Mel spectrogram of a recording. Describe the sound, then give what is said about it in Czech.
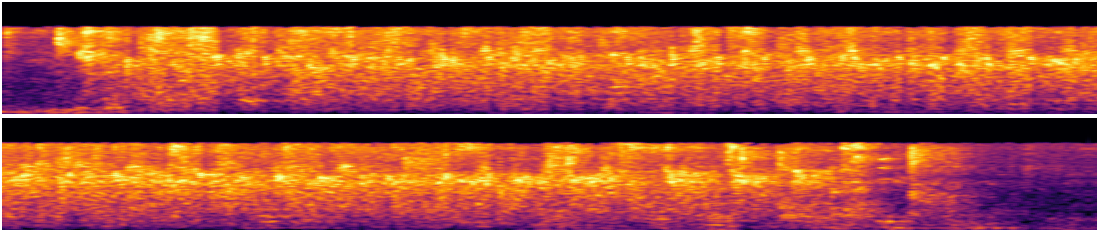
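Sustained audience applause at a church confirmation, given to rate the confirmation: a dense crackle of many hands clapping at steady loudness for about ten seconds before fading slightly at the end, with no talking over it. “Pokud si myslíte, že prospěje, tak to poručuji za tleska.”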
